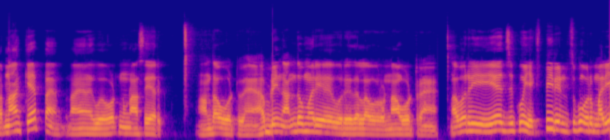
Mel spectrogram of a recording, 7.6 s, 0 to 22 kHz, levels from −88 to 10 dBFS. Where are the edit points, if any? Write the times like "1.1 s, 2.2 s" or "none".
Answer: 5.5 s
